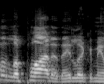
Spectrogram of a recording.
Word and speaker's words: La Plata: Well, it's my La Plata La Plata all over again. By the way, if you don't know that one, there are two towns, one up in northern New Mexico called La Plata, spelled L-A space P-L-A-T-A.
